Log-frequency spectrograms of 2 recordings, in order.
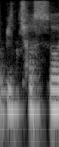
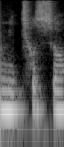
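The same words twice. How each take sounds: First: "bichoso" begun with a B; denasalized Korean variant. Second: "michoso" begun with an M; nasal Korean variant. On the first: Teacher showing learners a Korean mimique, "bichoso" with B. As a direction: say "bichoso" with B replacing M. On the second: Teacher showing learners a Korean mimique, "michoso" with M. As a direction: say "michoso" with a humming M onset. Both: Shown as a demonstration. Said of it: "des mimiques de prononciation".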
